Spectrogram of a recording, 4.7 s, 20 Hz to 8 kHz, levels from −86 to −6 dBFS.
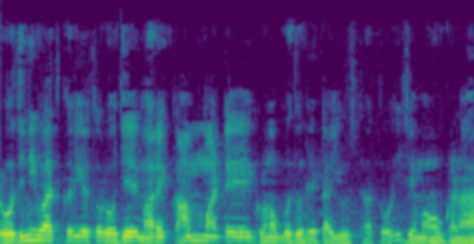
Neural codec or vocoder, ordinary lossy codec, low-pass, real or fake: codec, 16 kHz in and 24 kHz out, 2.2 kbps, FireRedTTS-2 codec; AAC, 32 kbps; 7.2 kHz; fake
